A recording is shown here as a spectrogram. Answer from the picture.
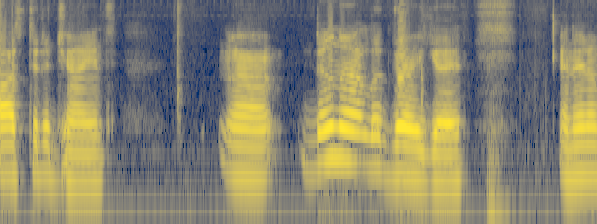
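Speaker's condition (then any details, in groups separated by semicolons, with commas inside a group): Cerebral palsy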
